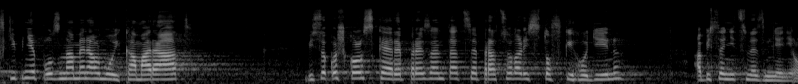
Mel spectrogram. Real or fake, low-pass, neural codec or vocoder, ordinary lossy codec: real; 14.4 kHz; none; AAC, 96 kbps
